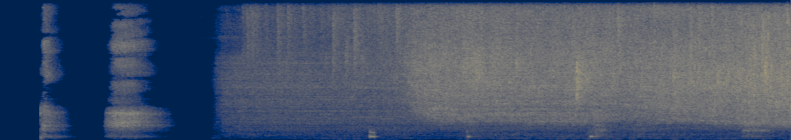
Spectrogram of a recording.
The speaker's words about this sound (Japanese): どうでしょう、シャワー熱くないですか？はい、ちょうどいい。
